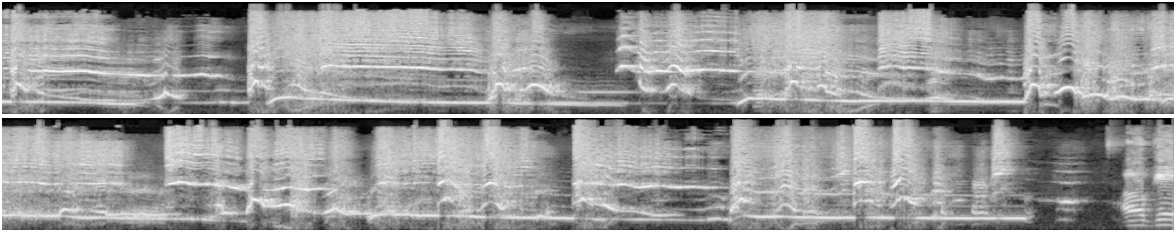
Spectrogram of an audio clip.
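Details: Several dogs singing along in a long howling chorus, wavering drawn-out tones interrupted by many yips and short barks, ending with a brief quieter stretch.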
